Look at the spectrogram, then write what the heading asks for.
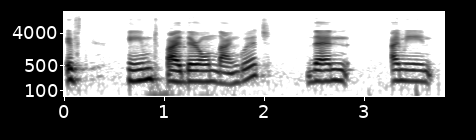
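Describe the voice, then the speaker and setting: A woman's voice: lowish voice, little pitch movement, a little slow, clean tone. A woman, a teacher speaking earnestly and off the cuff in a panel discussion. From Pakistan.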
